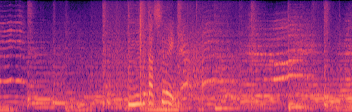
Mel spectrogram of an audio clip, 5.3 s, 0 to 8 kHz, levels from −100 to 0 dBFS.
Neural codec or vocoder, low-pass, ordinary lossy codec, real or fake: codec, 16 kHz, 0.5 kbps, X-Codec, HuBERT features, trained on general audio; none; none; fake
